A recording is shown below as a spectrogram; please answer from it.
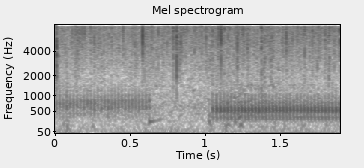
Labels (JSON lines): {"label": "biophony, croak", "recorder": "SoundTrap 500"}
